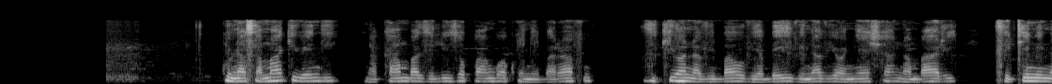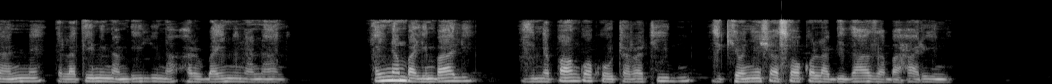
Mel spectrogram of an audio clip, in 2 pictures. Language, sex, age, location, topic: Swahili, male, 36-49, Mombasa, agriculture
